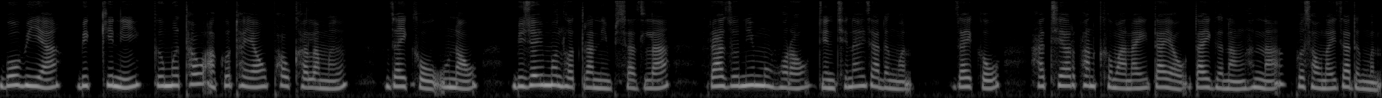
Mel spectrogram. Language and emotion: Bodo, neutral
